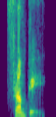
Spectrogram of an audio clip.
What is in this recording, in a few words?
"frumpy", Indian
